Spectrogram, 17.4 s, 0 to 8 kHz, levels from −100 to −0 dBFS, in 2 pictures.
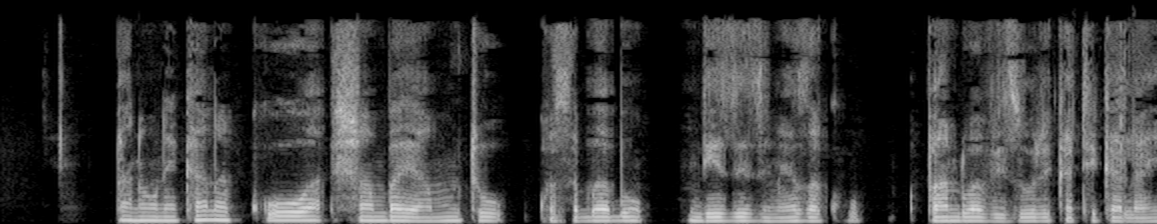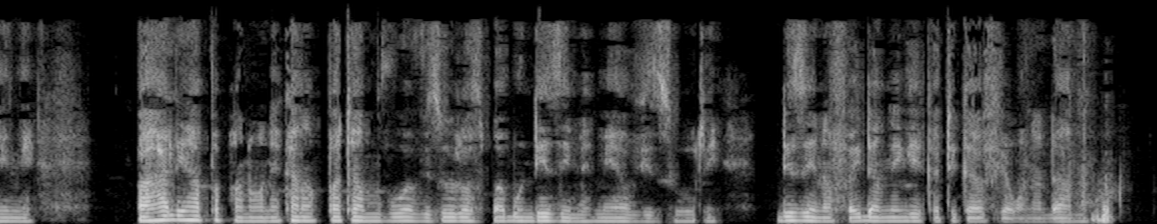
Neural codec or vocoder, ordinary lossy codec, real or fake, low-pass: none; AAC, 32 kbps; real; 7.2 kHz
